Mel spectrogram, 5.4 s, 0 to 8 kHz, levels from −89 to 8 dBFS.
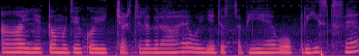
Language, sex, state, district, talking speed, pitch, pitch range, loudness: Hindi, female, Uttar Pradesh, Varanasi, 190 wpm, 210 Hz, 205-220 Hz, -30 LUFS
